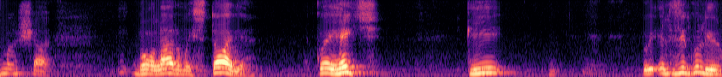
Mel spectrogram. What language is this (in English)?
Portuguese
